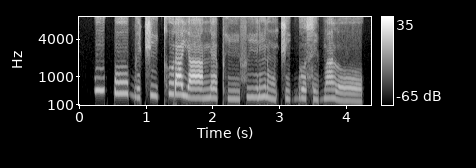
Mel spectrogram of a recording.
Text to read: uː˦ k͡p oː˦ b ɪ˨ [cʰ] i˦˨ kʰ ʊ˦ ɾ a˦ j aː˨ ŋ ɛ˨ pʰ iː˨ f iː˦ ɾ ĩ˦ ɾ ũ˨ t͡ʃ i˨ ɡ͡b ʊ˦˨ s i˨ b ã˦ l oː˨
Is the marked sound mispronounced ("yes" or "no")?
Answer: yes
